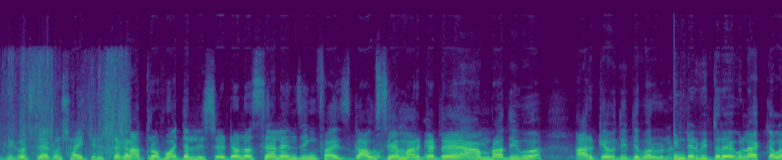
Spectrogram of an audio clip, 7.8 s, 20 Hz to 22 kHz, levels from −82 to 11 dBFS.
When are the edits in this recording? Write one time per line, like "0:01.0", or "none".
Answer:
0:01.3
0:06.7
